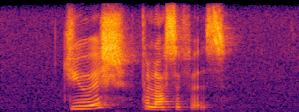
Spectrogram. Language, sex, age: English, female, 20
